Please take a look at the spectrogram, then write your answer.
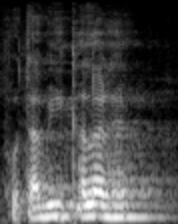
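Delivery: ordinary delivery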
